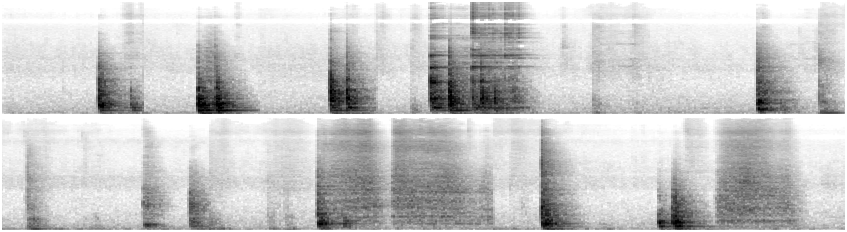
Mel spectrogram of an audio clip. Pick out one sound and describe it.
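Ceramic vases clunk down on a hard surface.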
